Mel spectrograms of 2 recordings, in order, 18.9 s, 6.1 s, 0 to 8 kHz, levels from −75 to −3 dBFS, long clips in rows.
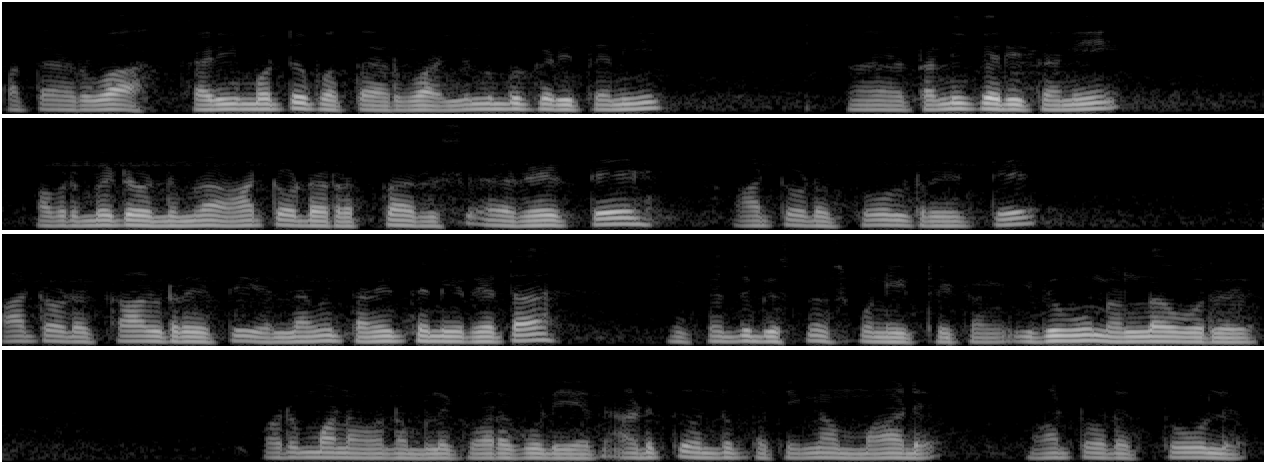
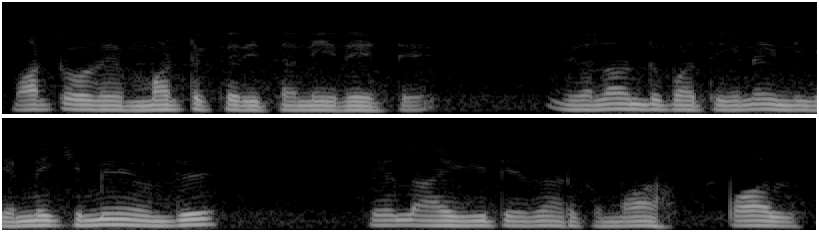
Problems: none marked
